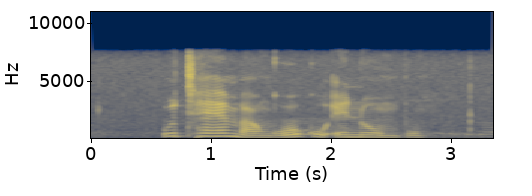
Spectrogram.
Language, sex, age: Xhosa, female, 18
